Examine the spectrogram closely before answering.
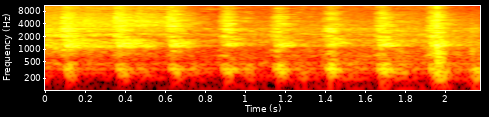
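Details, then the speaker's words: Chinese GY6 scooter with no spark, new carburetor, CDI and ignition coil fitted four months earlier: starter whirs in steady pulses about four a second with no firing; cranks but won't start. "let's try again but as you can hear crank but no no start and that's customer complaint confirmed"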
